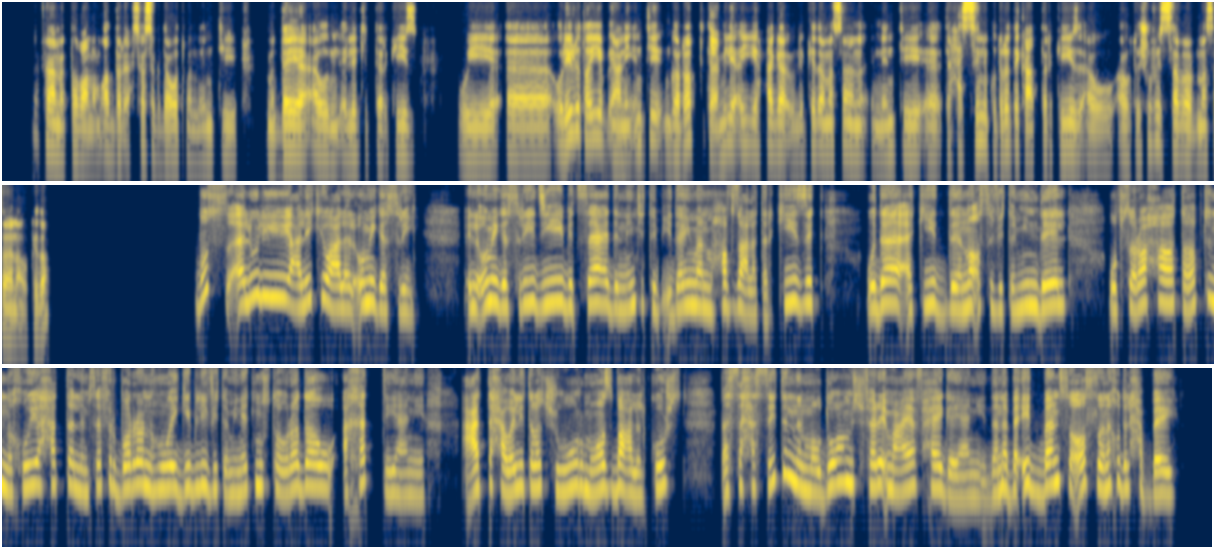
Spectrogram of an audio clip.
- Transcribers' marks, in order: tapping; in English: "الcourse"
- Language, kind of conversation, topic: Arabic, advice, إزاي أقدر أركّز وأنا تحت ضغوط يومية؟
